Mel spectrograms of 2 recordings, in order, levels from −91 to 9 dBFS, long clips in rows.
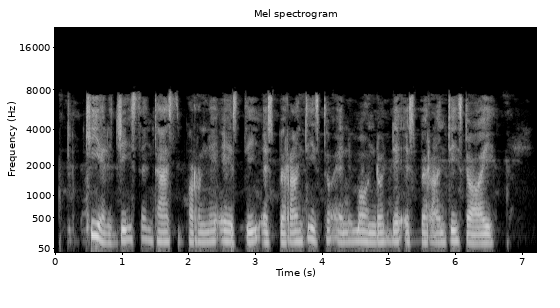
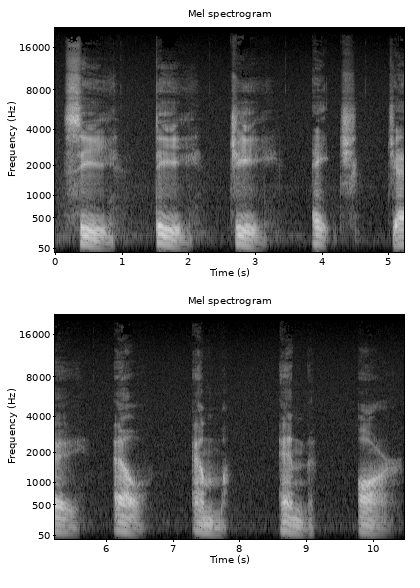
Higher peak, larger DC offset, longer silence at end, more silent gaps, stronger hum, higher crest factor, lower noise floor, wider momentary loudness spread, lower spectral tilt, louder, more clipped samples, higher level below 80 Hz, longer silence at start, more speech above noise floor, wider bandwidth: about the same, -2 dBFS vs -2 dBFS; neither; first, 0.65 s vs 0.15 s; neither; neither; about the same, 16 dB vs 18 dB; second, -50 dBFS vs -55 dBFS; second, 6 LU vs 20 LU; about the same, -4 dB/octave vs -4 dB/octave; about the same, -17 LUFS vs -17 LUFS; neither; about the same, -52 dBFS vs -54 dBFS; about the same, 0.2 s vs 0.15 s; second, 32 dB vs 39 dB; second, 8.2 kHz vs 19.5 kHz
